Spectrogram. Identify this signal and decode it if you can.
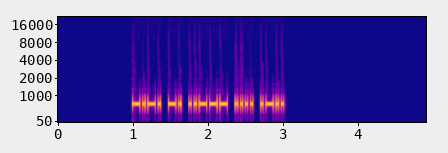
Morse code, heard as a keyed tone, about 34 wpm, 700 Hz. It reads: CN2HL
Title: DXCC-100 Call Signs - 5 Characters - Repeated 3x - 35wpm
